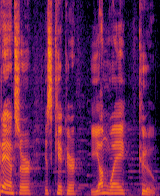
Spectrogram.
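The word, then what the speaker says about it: Younghoe Koo: right answer is kicker young way coo properly pronounced young hoku not because of his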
